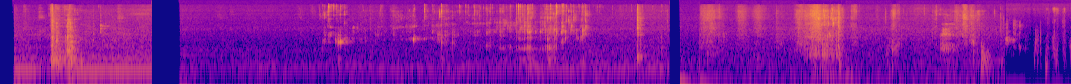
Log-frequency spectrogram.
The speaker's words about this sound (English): Okay, let me pour my coffee first.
